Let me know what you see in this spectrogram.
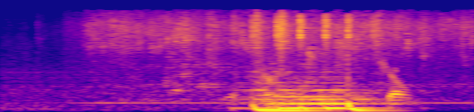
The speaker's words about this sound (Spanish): Mientras caen lentamente en los pisos de la cueva, las gotas cargadas de mineral del agua que forman las estalagmitas crean un archivo del clima cambiante fuera de la cueva.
